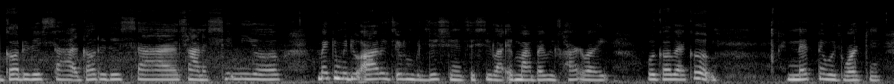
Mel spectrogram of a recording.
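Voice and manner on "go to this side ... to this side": ordinary talk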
